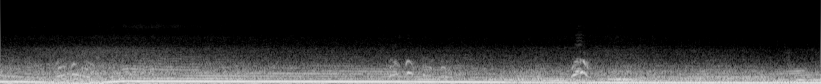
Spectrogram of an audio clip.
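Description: Proton Wira's 1.6-litre 4G92P four-cylinder engine running while driving, a steady low drone. Its pitch dips and climbs back about a second in, then falls to a lower note about five seconds in and holds there.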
